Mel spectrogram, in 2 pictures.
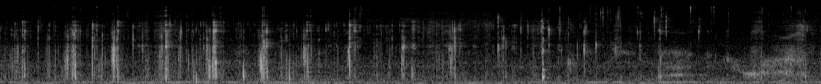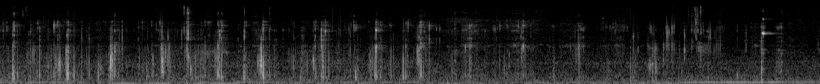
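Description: Close-miked chewing of penne pasta in cream sauce: a quick, irregular run of wet mouth clicks. Near the end a single sharp clink of a fork against the plate.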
